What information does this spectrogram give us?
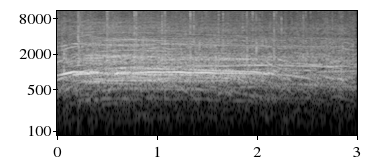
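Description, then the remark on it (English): A large crowd, asked to clap, yell and scream, does all three at once, a loud sustained roar of cheering and shrieks with scattered applause that fades slightly toward the end. “I want you to clap, yell, and scream.”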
